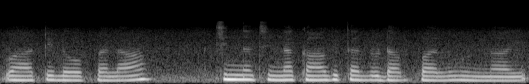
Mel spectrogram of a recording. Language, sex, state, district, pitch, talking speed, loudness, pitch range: Telugu, female, Telangana, Adilabad, 200 Hz, 70 wpm, -15 LUFS, 190-210 Hz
